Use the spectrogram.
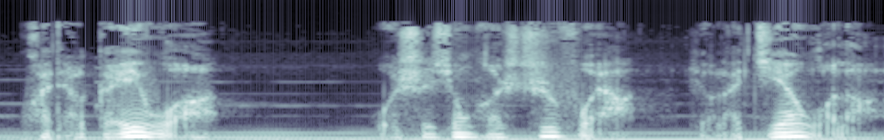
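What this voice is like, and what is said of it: Quiet, hushed voice. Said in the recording (Chinese): “小声的说道”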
